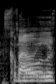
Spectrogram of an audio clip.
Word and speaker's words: Kamala: First of all, you ain't even saying her name right. Kamala. – Kamala.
